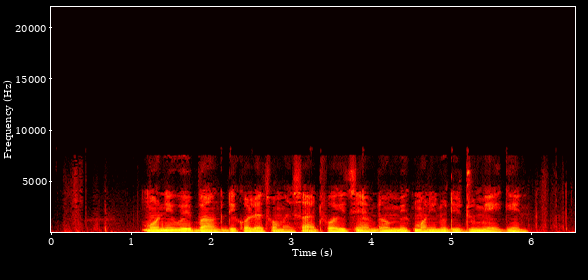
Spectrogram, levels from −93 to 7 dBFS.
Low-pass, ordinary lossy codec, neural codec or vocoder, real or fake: 14.4 kHz; AAC, 24 kbps; none; real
